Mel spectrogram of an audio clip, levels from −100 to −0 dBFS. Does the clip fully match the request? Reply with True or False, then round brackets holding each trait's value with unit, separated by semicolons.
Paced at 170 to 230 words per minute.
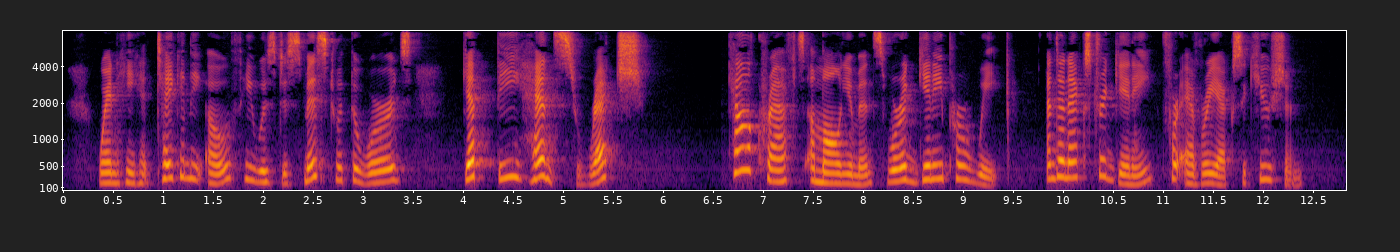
False (140 wpm)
